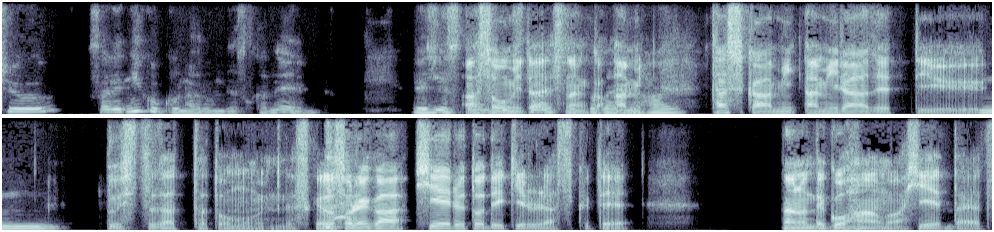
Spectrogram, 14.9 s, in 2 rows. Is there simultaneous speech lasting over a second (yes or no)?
yes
